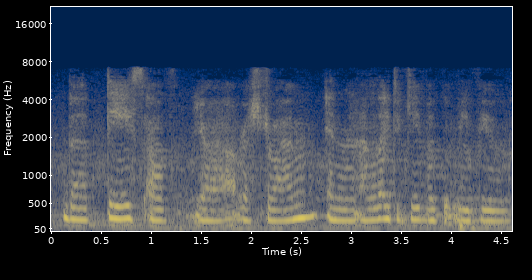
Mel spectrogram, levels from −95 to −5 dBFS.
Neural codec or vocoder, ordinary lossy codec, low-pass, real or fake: codec, 16 kHz, 1.1 kbps, Voila-Tokenizer; MP3, 48 kbps; 7.2 kHz; fake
